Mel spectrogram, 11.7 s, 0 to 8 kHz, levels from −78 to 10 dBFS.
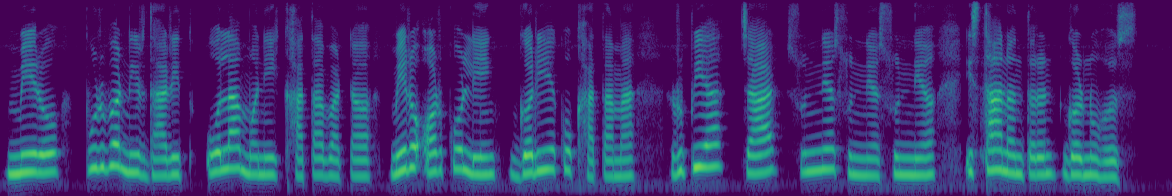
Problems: none marked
